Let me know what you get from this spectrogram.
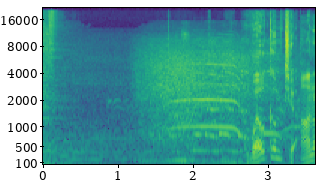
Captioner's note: crowd cheering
